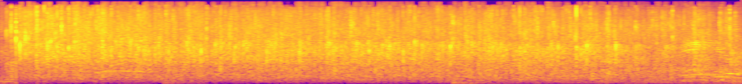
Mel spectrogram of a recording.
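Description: A school assembly audience welcomes a visiting author with sustained, dense applause that holds at an even level throughout, with some voices mixed into the crowd noise.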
